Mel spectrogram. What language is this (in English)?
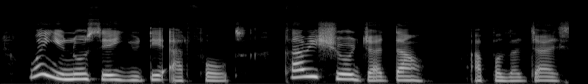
Nigerian Pidgin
